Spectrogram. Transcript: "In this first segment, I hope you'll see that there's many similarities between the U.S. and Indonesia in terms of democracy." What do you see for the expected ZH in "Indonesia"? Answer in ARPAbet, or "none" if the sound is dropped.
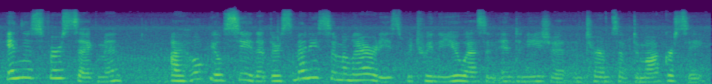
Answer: ZH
